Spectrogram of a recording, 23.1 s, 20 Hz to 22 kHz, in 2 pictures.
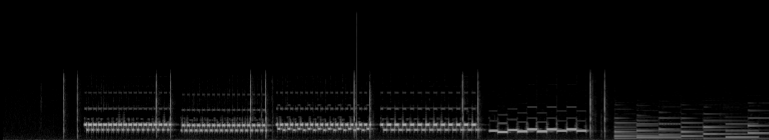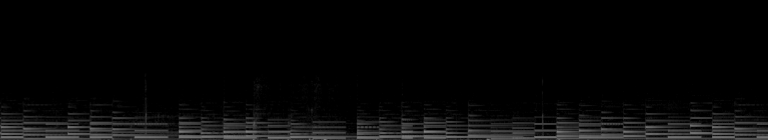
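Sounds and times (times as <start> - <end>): phone clicks: 1.0 - 9.3
slow polyphonic ringtone melody: 1.3 - 23.0.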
